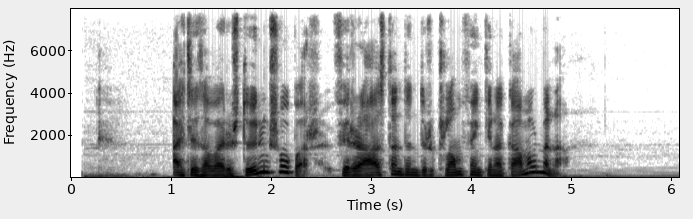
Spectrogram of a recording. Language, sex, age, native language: Icelandic, male, 40-49, Icelandic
